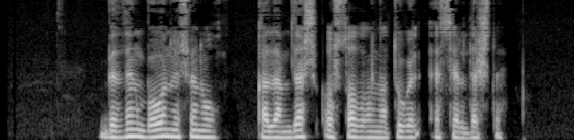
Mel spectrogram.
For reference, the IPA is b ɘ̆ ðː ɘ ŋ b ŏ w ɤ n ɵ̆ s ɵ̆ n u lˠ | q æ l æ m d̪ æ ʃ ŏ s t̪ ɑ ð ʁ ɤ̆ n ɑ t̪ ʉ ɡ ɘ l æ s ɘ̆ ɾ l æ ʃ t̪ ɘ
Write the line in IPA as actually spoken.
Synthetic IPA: b ɘ̆ ðː ɘ ŋ b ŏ w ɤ n ɵ̆ s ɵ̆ n u lˠ | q æ l æ m d̪ æ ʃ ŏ s t̪ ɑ ð ʁ ɤ̆ n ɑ t̪ ʉ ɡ ɘ l æ s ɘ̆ ɾ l æ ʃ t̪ ɘ

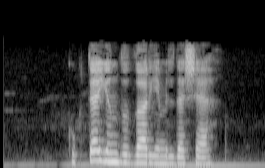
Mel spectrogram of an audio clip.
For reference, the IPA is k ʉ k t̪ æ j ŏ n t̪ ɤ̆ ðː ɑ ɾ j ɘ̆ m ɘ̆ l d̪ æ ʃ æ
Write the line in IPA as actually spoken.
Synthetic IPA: k ʉ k t̪ æ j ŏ n d̪ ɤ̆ ðː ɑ ɾ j ɘ̆ m ɘ̆ l d̪ æ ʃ æ

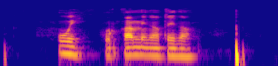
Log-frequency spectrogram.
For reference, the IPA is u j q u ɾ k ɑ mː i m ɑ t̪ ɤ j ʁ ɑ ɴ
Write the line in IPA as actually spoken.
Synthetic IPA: u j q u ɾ q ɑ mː i n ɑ t̪ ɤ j ð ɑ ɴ

